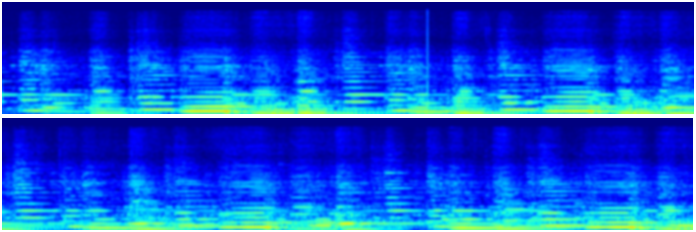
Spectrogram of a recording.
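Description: Acoustic instrumental intro on hammered dulcimer, with a stream of quickly struck notes over sustained low notes and no singing.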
